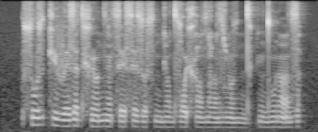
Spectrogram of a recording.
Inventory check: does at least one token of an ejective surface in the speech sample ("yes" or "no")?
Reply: no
